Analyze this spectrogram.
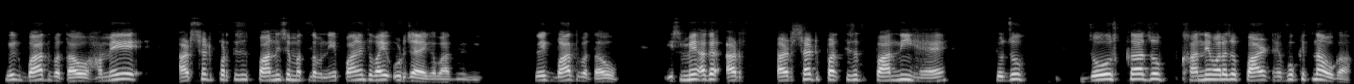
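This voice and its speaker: A man's voice: high voice, moderate pace, no room sound, muffled recording. A man teaching an exam-prep maths lesson, explaining step by step and putting rhetorical questions to his students.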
